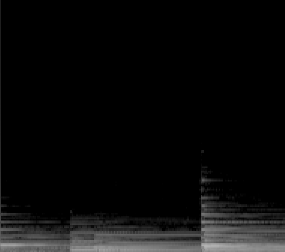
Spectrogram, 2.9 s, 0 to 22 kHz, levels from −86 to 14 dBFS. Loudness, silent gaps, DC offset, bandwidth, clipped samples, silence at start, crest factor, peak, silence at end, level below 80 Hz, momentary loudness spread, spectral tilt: -26 LUFS; none; under 0.1%; 6.6 kHz; under 0.1%; 0 s; 18 dB; -8 dBFS; 0 s; -50 dBFS; 16 LU; -8.5 dB/octave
